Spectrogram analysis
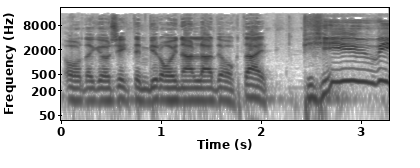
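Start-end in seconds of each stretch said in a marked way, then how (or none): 2.4-3.3 shrill whistle-like wedding whoop; high-pitched festive whoop. Retold or imitated. Radio host imagining the dancing at the groom's welcome, high whoop. Mimics cheer at wedding dance.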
